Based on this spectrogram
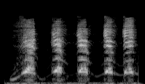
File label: Yep Yep Yep, Spastic yelling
